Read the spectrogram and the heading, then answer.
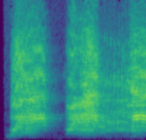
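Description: Piglets squeal in a pig barn during the suckling period, two loud, shrill, harsh bursts, the second longer and rising at its end, with no talking.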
